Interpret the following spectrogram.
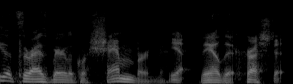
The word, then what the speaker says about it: Chambord: Isn't I pronouncing that correctly? That's the raspberry liqueur. Chambord.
